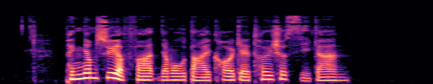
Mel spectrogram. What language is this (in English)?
Cantonese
